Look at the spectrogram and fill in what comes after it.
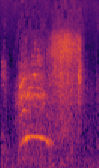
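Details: Ragdoll cat named Merlin asking for food before mealtime, giving a single short tonal meow with a gently arched pitch, lasting about half a second.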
